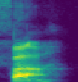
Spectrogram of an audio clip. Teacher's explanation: you will obviously notice that the upper teeth and lower lips are involved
